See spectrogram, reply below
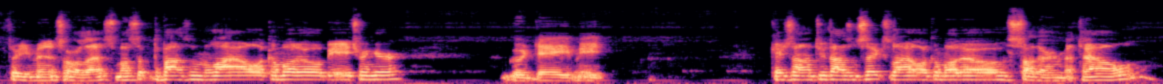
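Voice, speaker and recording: A man's voice: fairly high pitch, fairly even intonation, moderate pace, creaky, reverberant. A man hosting a casual livestream, greeting viewers by name with wry, rambling jokes and asides. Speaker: livestream host.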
